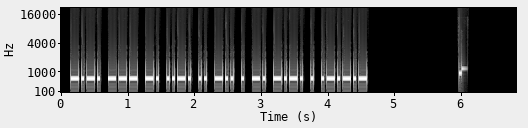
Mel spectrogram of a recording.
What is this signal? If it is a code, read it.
Morse code, heard as a keyed tone, about 30 wpm, 700 Hz. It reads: CONFIDENCE.
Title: Sentences from Top 1500 Words 30wpm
